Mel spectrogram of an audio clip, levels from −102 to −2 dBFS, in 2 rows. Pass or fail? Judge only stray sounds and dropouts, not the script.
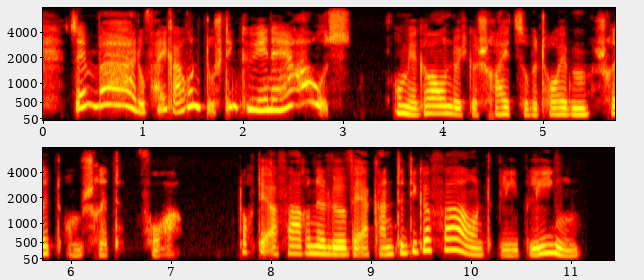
pass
